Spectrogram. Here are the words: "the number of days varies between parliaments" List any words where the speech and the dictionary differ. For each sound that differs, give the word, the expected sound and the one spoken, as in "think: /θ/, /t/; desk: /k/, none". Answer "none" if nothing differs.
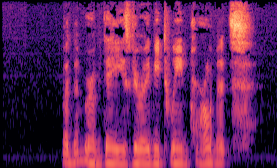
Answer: varies: /z/, none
